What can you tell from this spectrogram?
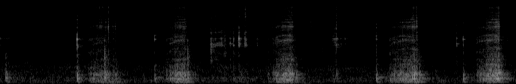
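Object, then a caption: Bar of soap cut with a thin metal blade. A thin metal blade cuts through a smaller remaining piece of a solid turquoise dry soap bar on a table. Repeated dry, rasping scrapes swell and fade, each often opened by a sharp tick as the blade bites in and shaves through the hard soap.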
